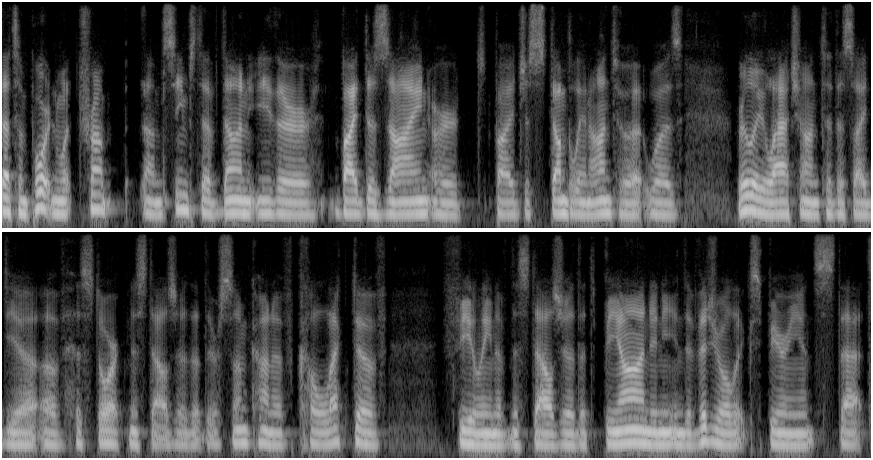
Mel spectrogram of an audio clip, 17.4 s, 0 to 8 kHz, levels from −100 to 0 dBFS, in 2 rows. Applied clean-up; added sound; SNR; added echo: none; none; none; none.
